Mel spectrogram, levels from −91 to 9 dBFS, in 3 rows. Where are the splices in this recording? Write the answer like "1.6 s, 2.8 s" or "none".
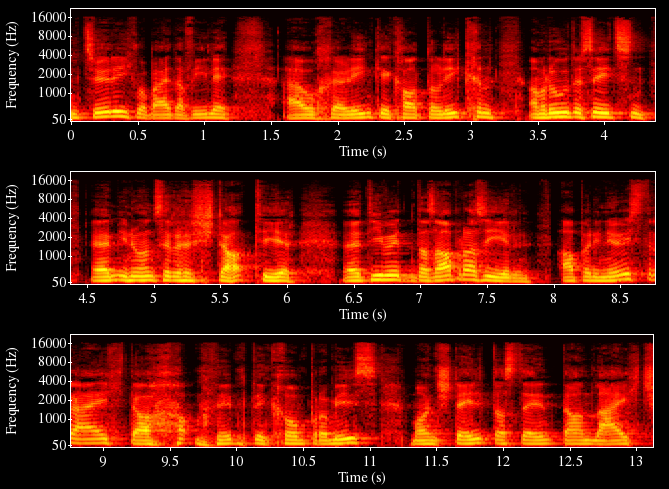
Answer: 4.4 s, 8.0 s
